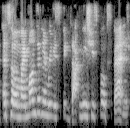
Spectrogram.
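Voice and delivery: ordinary talk, nothing marked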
